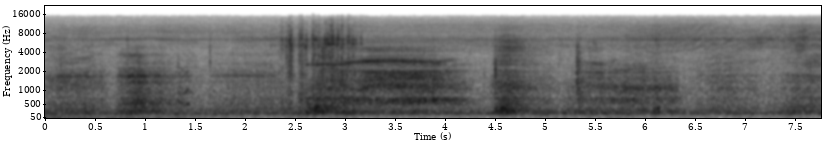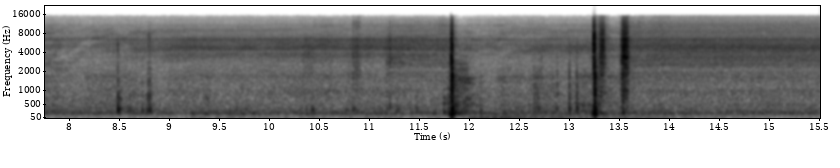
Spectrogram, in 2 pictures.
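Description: Air chuck on a compressor hose working at the valve stem of a small pneumatic wagon tire. Faint handling noises come first, then a steady hiss of air filling the flat tire from about two-thirds of the way in, with three sharp clicks a couple of seconds after the hiss begins.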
